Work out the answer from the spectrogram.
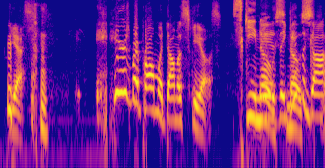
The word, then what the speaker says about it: Damaskinos: I feel like there might be another syllable in there. So do I. Damaskinos.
